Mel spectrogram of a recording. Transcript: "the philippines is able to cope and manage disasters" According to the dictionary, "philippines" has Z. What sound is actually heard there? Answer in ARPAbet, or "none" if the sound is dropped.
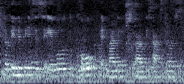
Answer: S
